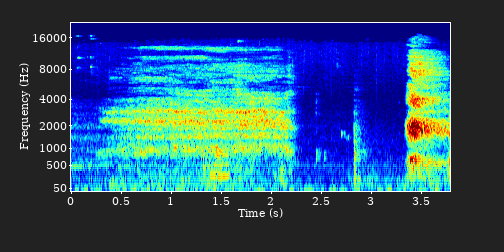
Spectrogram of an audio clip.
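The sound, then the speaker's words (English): Congested breathing through the nose from someone with a bad head cold: a long, faint, airy nasal inhale, a pause with small snuffles, then a sharper, louder sniff at the end. “What was that? It was me trying to breathe because I have a dirty cold.”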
